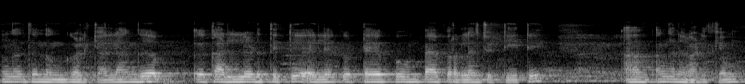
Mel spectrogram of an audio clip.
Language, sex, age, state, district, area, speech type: Malayalam, male, 18-30, Kerala, Kasaragod, urban, spontaneous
